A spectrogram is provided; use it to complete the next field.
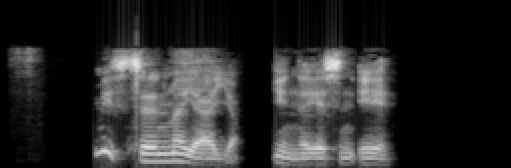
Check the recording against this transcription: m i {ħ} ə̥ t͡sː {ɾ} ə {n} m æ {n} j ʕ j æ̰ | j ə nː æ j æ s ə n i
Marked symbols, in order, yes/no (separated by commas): no, yes, yes, no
